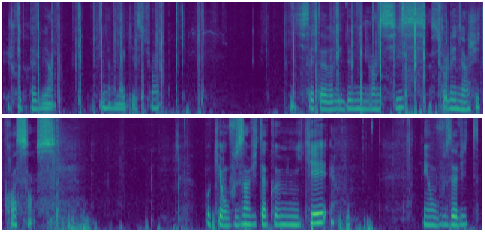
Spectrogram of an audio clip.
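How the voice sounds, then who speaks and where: A woman's voice: medium pitch, little pitch movement, unhurried, pauses often, noisy background. A woman with a Lorraine French accent giving a casual oracle card reading, chatty and frank, with frequent fillers.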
